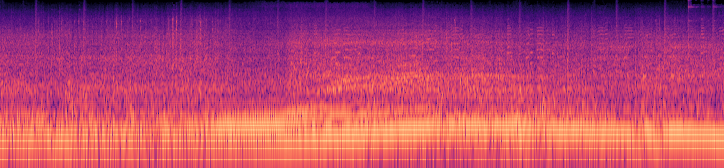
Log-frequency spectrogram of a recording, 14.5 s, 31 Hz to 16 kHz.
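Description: Honda CB1000R's inline-four engine through a G&G aftermarket exhaust with the baffle fitted, running under load. Its pitch rises steadily as the bike accelerates, then holds level, with a brief dip in revs near the end.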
